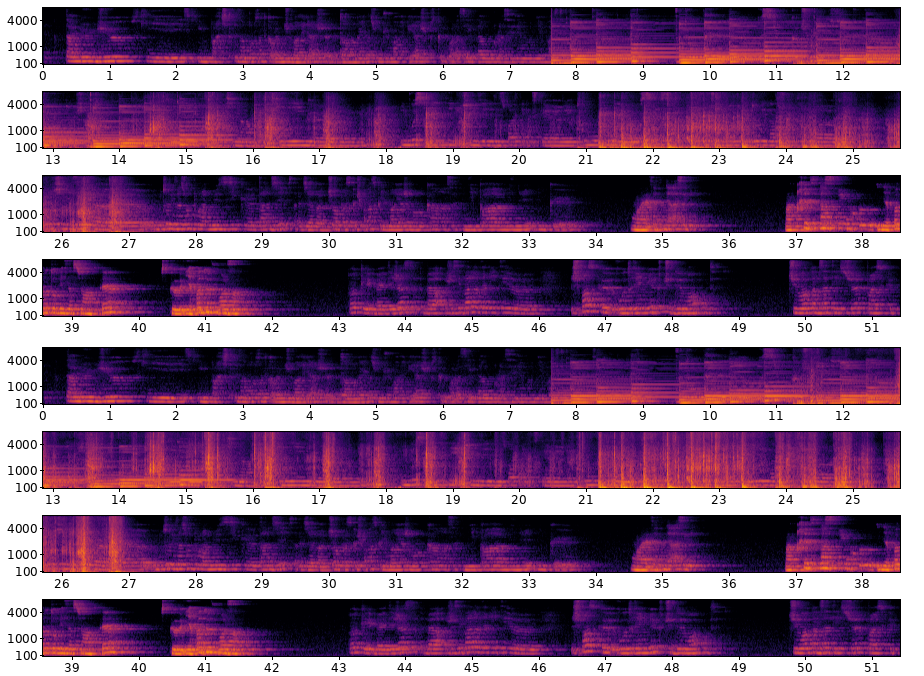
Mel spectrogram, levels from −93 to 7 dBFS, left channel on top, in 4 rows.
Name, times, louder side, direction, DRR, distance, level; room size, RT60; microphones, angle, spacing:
voice 1, 0.3-8.4 9.4-17.9 18.2-20.0 20.3-24.8 25.7-33.7 34.8-35.4 37.4-37.8 43.1-46.0 46.5-48.5 49.8-51.3, right 1 dB, 55° left, -3 dB, 4.0 m, -40 dB
sound 1, 7.6-15.7, equal, 25° left, 1.0 m, -28 dB
sound 2, 11.3-11.7 12.1-12.2 12.5-13.8 14.2-15.6 16.0-16.6 16.9-17.3 17.6-19.3 19.6-19.8 20.5-20.6 20.9-26.9, right 6 dB, 80° right, 0.4 m, -26 dB
voice 2, 34.5-34.9 36.8-39.7 40.5-41.6, equal, 5° left, -2 dB, 1.2 m, -27 dB
11.0 x 7.4 x 5.2 m, 1.2 s
head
